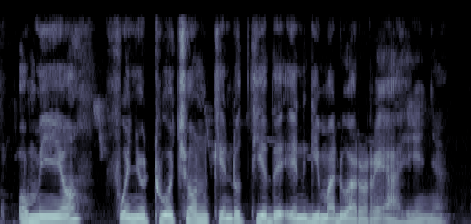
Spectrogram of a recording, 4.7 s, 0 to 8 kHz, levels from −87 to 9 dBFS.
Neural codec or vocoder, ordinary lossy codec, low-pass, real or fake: none; none; 7.2 kHz; real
